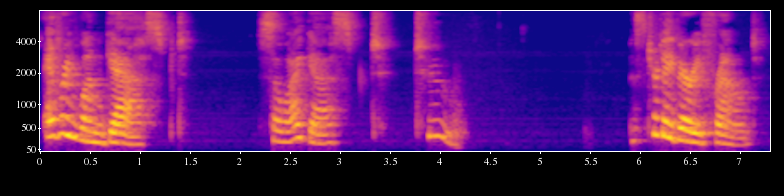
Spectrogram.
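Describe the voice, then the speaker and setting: Slow, expressive woman reading aloud. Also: medium pitch. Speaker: author reading her book aloud. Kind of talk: children's read-aloud. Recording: roomy echo.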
